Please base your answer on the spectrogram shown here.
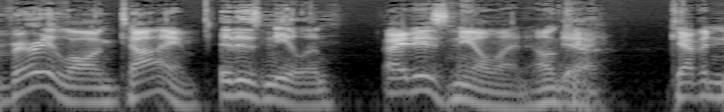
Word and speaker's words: Nealon: them for a very long time it is Nealon it is Nealon okay Kevin Nealon that just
